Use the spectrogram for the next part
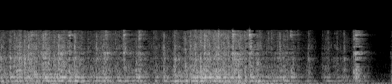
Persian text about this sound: با این ماشین چرم کفش ها را می دوزد.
